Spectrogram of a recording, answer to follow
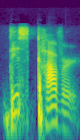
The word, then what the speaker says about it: discover: cũng chú ý là cái âm này nó là cái âm giống như kiểu cái chữ V nó lộn ngược lại. Thì âm này nó phát âm giống như kiểu là âm Á trong tiếng Việt. Thì từ này sẽ phát âm là discover.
